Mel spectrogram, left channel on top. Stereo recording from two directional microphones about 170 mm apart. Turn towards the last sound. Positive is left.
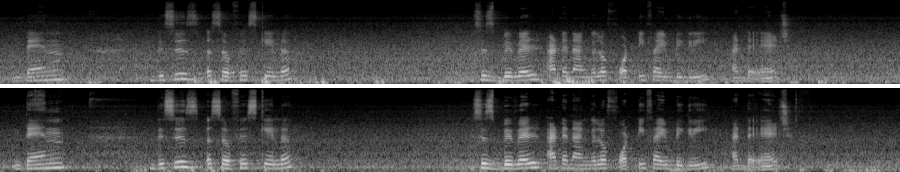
turn(degrees=-45)  # may be behind; listen again after turning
